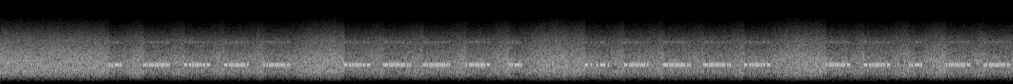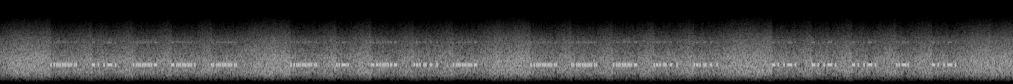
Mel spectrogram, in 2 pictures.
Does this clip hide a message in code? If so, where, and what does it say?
Yes: Hellschreiber (Feld-Hell, 122.5 baud) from 1.0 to 19.7 s, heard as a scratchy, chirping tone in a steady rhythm, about 920 Hz, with radio static and a narrow filter. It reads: 12063 05291 46550 90198 34968 31079 38977 44414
